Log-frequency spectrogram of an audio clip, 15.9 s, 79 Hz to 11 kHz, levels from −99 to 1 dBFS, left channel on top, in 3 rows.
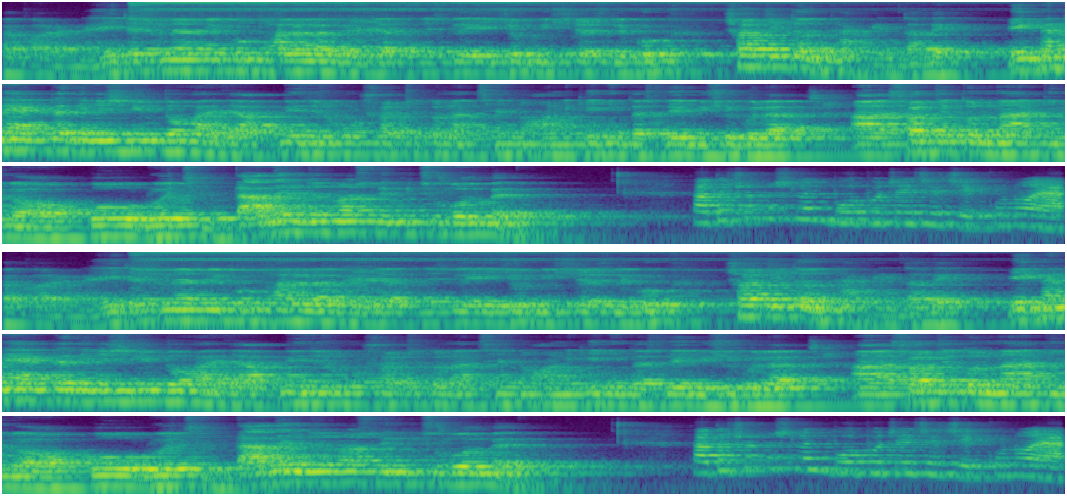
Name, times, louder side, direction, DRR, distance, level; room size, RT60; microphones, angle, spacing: voice 1, 0.0-3.3 3.6-4.7 5.0-9.2 9.6-13.2, equal, 60° left, -5 dB, 1.4 m, -21 dB
sound 1, 0.6-4.2, left 6 dB, 35° left, 0.6 m, -35 dB
voice 2, 13.7-15.9, right 1 dB, ahead, 1 dB, 0.4 m, -30 dB
4.1 x 3.9 x 2.7 m, 1.2 s
head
